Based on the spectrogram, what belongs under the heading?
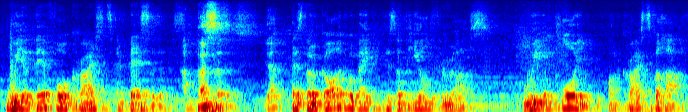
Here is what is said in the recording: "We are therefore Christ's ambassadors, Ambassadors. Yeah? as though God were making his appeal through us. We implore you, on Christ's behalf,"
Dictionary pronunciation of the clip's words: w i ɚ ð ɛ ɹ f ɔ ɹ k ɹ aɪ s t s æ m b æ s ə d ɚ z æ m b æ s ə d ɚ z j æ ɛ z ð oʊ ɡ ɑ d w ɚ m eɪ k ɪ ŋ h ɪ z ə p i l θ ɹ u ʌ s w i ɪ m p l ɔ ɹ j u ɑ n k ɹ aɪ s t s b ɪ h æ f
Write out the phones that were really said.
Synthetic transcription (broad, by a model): w i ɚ ð ɛ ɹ f ɔ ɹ k ɹ aɪ s t s æ m b æ s ə d ɚ z æ m b æ s ə d ɚ z j æ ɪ z ð oʊ ɡ ɑ d w ɚ m eɪ k ɪ ŋ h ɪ z ə p i l θ ɹ u ʌ s w i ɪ m p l ɔ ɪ j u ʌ n k ɹ aɪ s t s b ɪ h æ f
